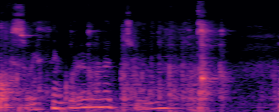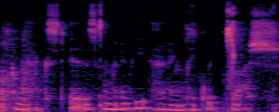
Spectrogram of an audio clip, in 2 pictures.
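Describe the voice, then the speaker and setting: Noticeable background noise surrounds a whispering voice that keeps a moderate pace. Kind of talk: ASMR makeup roleplay. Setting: close-up laptop microphone. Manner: whispered.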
